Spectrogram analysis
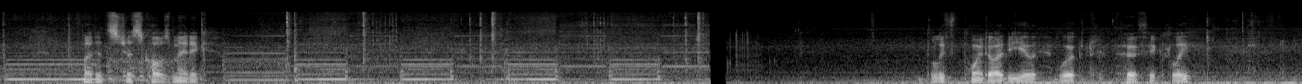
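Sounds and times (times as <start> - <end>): stepper motors whining: 0.0 - 7.1
room hum: 0.0 - 13.0.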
